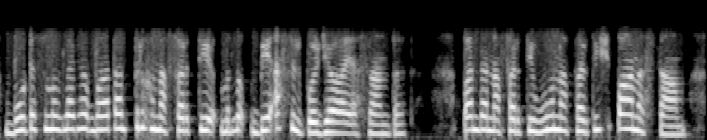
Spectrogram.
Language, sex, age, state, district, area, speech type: Kashmiri, female, 30-45, Jammu and Kashmir, Bandipora, rural, conversation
